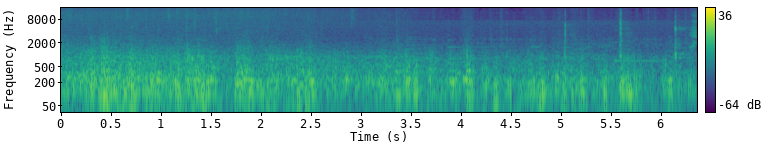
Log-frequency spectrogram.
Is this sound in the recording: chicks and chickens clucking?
no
